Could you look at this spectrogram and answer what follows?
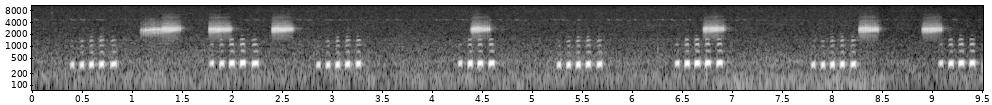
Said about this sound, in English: The second call, the soft owl-like triple note call, is from the federally listed giant burrowing frog, Helioporus australiarchus. These guys are pretty large, they're awfully round, and they reach about 6 to 10 centimetres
